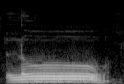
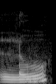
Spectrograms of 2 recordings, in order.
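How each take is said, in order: First: The vowel is held twice as long. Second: The vowel is held for a short beat. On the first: "kalau dua harokat panjang dua kali lipat" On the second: "Kalau satu harokat pendek"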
